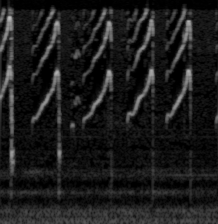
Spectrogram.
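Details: A pair of little owls squeaking, with thin rising whistles that climb steeply, repeated about every half second to second, each ending in a sharp click, likened to a guinea pig's squeaks; quiet background.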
